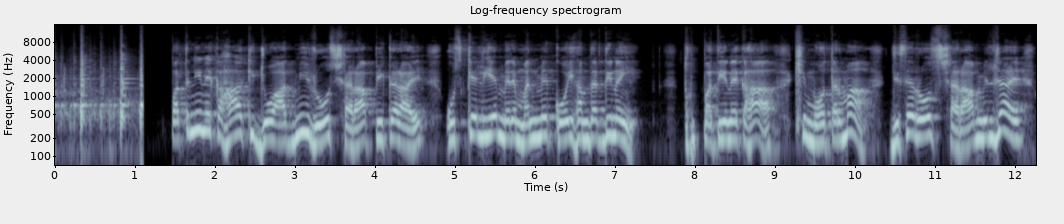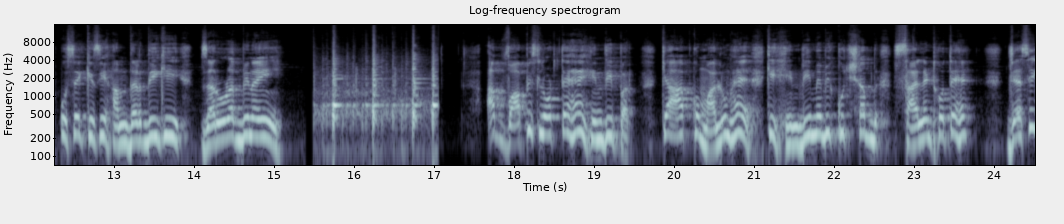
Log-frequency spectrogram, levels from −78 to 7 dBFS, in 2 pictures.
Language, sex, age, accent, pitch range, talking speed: Hindi, male, 40-59, native, 185-235 Hz, 135 wpm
